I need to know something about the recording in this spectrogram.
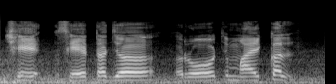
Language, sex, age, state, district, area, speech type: Punjabi, male, 45-60, Punjab, Moga, rural, spontaneous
